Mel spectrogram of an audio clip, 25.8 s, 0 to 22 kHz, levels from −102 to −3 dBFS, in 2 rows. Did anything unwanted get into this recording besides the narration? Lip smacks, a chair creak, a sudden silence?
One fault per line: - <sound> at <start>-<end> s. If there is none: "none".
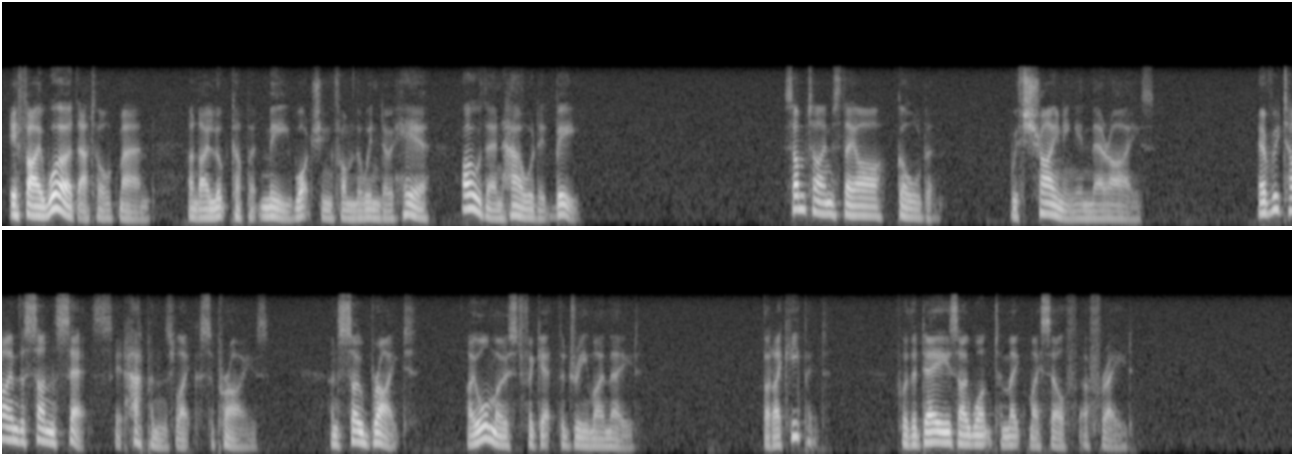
none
